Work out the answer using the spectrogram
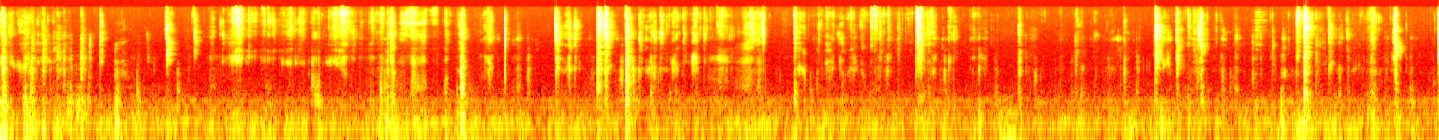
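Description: Chewing and biting into crispy dry-rubbed fried chicken wings. Irregular sharp crunches come out of steady chewing, the loudest about twelve seconds in and several more later on.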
